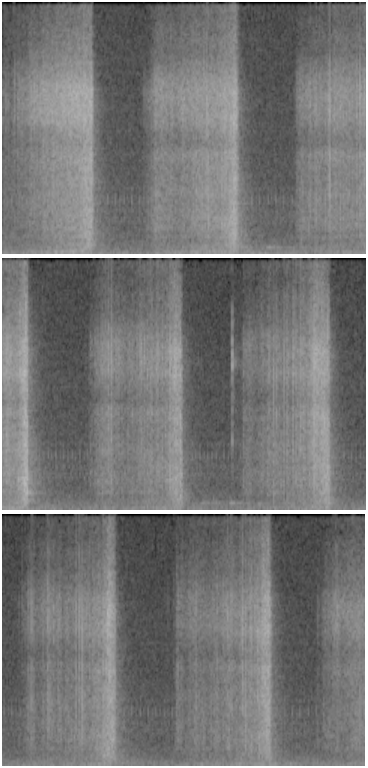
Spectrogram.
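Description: Both hands with black nails tap and scratch fast and hard across a flat silver glitter-covered sheet. The result is repeated bright, gritty scratching swells, each building in intensity and cutting off abruptly before the next begins.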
